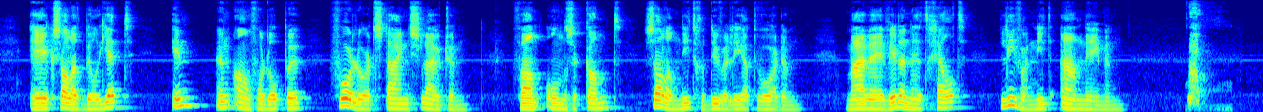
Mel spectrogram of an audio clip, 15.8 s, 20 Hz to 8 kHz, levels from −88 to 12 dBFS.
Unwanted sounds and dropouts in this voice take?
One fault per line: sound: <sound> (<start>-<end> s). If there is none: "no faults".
sound: bark (14.8-15.4 s)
